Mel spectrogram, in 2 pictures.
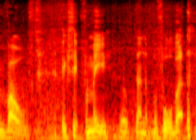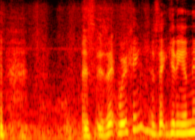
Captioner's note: laughs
